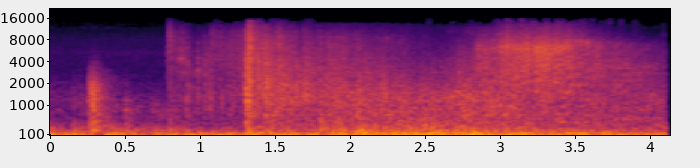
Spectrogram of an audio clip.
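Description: A Saturn V rocket, used in the Apollo program, launches with a loud, continuous roar, a dense rumbling blast with sharp crackling bursts near the start that swells into a sustained, powerful thunder with no voices; its sound was measured at 204 decibels.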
